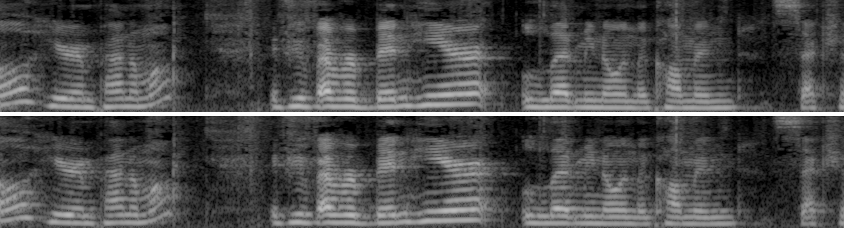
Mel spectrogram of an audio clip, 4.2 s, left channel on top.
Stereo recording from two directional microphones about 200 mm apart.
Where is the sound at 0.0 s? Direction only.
40° left (ahead or behind).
